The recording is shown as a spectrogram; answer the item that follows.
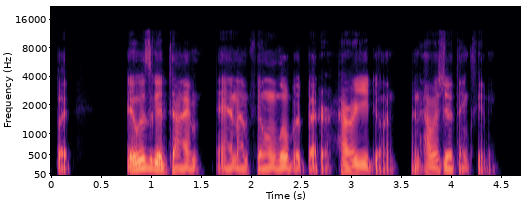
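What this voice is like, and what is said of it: Sick, flu-affected voice. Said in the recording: “having the flu the whole week ... you might hear it in my voice, I'm still kind of dealing with it”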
